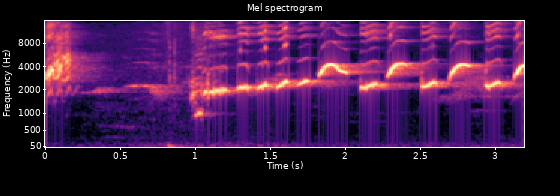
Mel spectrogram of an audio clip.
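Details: White-rumped shama (murai batu) lure song: after a short noisy burst, a steady series of clear whistled notes climbing step by step, each a short rising slur, repeated about every quarter second.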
